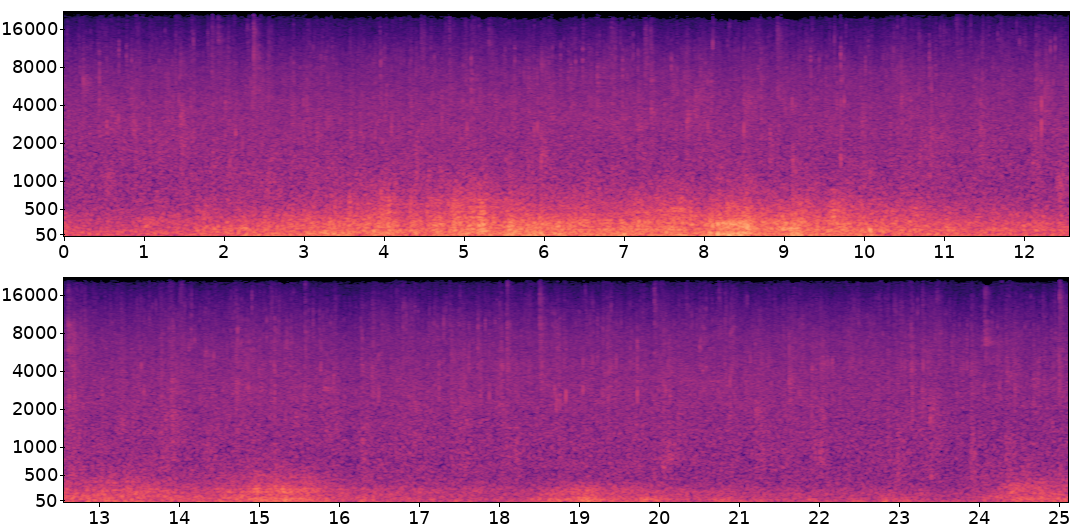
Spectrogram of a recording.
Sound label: Rain Loop Thundery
